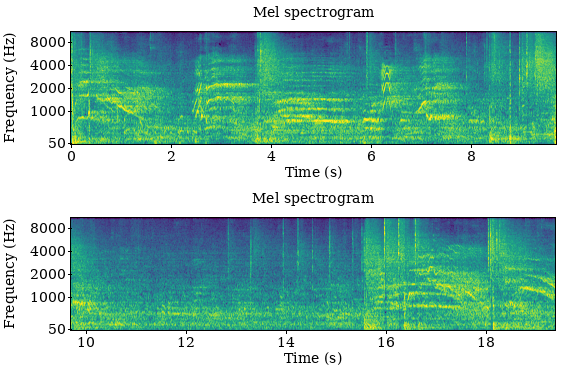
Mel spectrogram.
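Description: Bamboo swords clack sharply against each other.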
